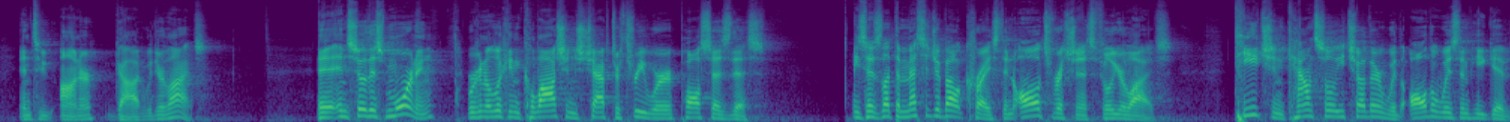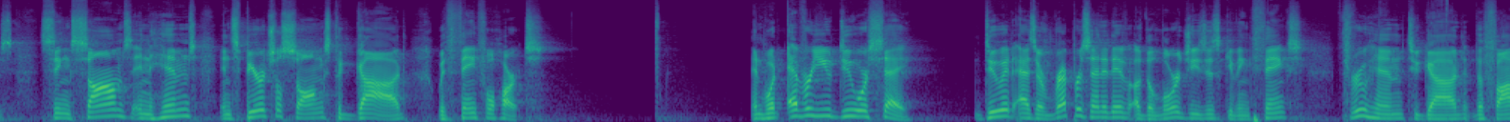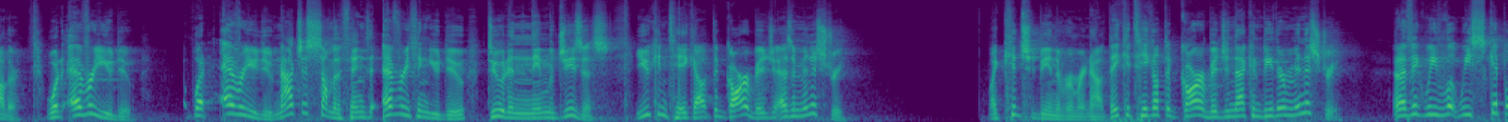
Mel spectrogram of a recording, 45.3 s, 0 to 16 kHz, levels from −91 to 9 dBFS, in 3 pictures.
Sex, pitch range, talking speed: male, 125-200 Hz, 185 wpm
